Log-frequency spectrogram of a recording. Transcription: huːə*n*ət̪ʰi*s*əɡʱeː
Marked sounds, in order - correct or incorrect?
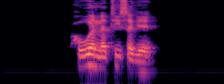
correct, correct

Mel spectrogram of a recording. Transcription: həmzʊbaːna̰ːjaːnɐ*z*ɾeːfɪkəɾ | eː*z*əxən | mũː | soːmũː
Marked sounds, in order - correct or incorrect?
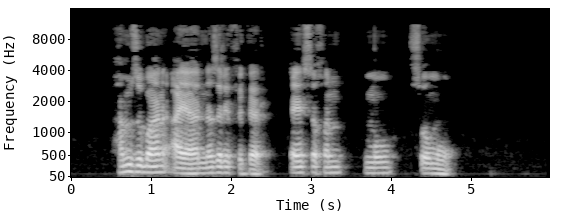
correct, incorrect: s

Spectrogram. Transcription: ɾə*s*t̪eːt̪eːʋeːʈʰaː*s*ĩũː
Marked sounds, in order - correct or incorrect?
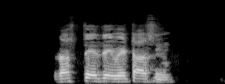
correct, correct

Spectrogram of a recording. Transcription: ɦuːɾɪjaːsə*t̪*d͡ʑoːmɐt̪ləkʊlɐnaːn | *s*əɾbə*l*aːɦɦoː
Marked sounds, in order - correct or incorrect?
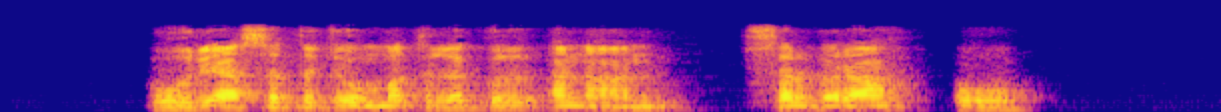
correct, correct, incorrect: ɾ

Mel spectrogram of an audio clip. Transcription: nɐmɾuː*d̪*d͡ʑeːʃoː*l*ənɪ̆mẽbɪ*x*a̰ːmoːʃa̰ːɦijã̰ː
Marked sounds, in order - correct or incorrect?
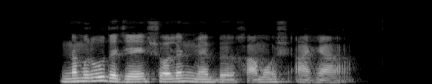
correct, correct, correct

